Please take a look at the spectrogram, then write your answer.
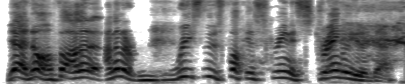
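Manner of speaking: mock fury, gritted threat; fake-furious threat to a friend. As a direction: play up the rage at him. Mock rage at co-host eating.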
